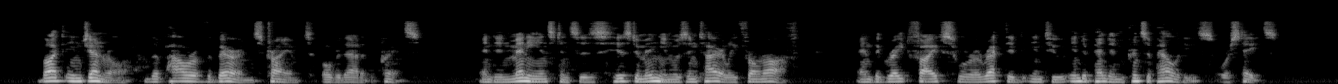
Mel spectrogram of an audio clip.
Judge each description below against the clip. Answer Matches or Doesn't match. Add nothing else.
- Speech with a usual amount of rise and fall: Matches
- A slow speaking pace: Doesn't match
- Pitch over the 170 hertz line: Doesn't match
